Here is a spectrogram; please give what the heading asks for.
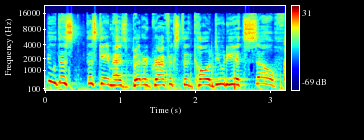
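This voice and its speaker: A man giving energetic, excited commentary over his own gameplay, shouting during fights. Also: very high voice, a little fast, over loud music. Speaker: gaming YouTuber.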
